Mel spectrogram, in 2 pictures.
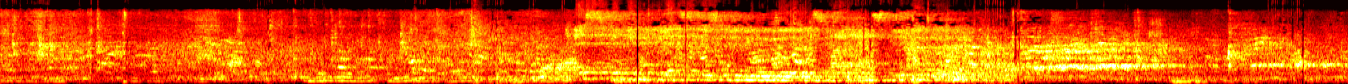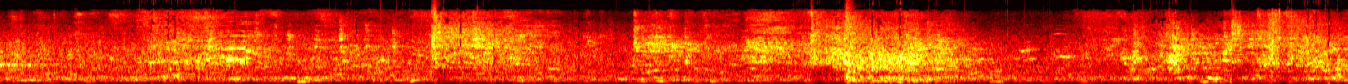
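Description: Skates scrape and glide across ice.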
